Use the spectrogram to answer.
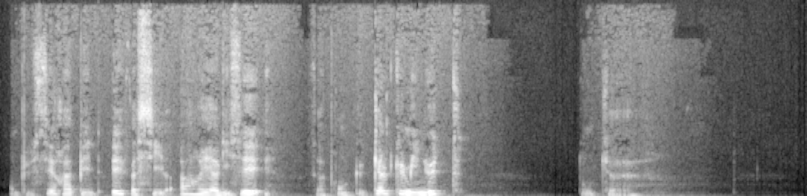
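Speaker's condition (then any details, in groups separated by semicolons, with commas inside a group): No condition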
